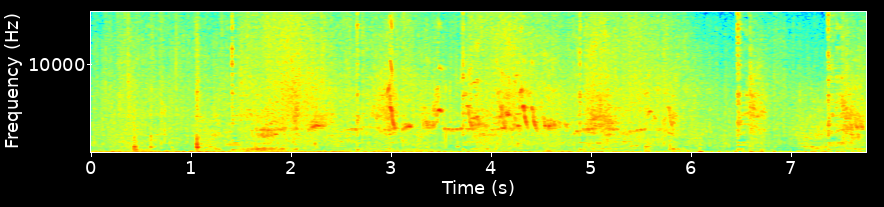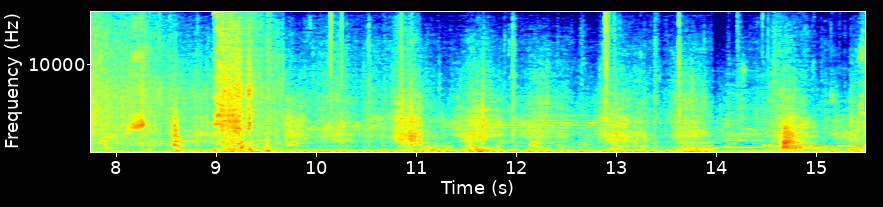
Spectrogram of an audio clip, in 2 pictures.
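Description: Cooked rice made from fine-grained chinigura rice is stir-fried with winter vegetables in a pan, giving a steady sizzle and frying crackle with scraping stir strokes throughout, moderately loud, no talking.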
